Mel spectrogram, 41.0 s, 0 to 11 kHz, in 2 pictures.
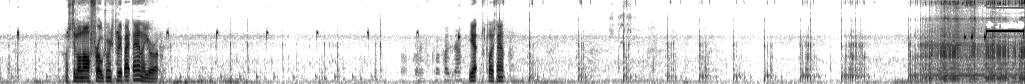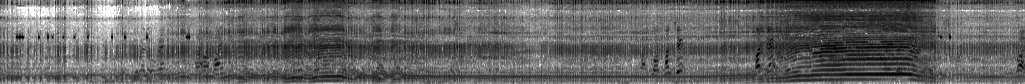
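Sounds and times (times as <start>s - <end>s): small model engine running: 18.2s - 41.0s.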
